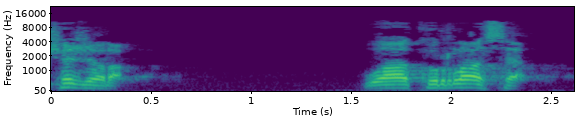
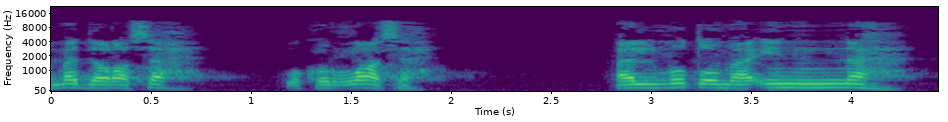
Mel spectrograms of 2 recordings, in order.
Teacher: فعند الوقف عليها لابد من إيضاح الهاء · Shown in: second take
